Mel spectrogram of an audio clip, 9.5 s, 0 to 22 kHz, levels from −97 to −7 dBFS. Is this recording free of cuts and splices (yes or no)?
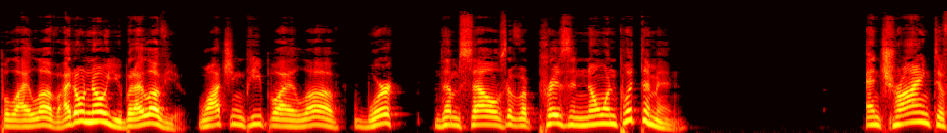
no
